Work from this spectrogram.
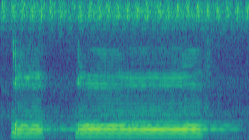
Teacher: زبان کی جڑ جب کوے کے قریب نرم تالو سے لگے تو اس سے قاف ادا ہوتا ہے۔ آپ نقشہ دیکھ رہے ہیں، یہ جو کوا آپ کو نظر آ رہا ہے، زبان کی جڑ جب کوے کے قریب سے نرم تالو سے لگے، ٹھیک ہے، زبان کی جڑ جب کوے کے قریب سے نرم تالو سے لگے تو اس سے قاف ادا ہوتا ہے، ٹھیک ہے۔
